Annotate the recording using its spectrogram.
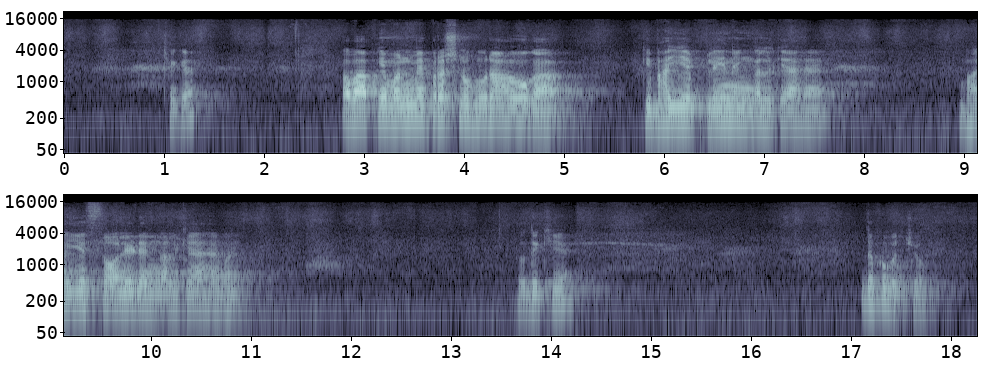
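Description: A man talks calmly and close by, in bursts with pauses.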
